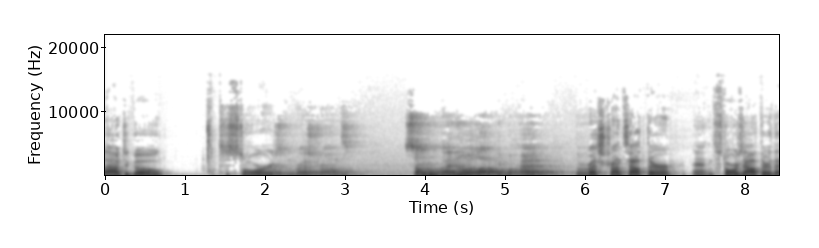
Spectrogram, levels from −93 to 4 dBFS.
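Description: At 2.11 s, just before "out there", the speech turns roomy and hollow, with thinner bass. The level drops about 5 dB, and room noise sits about 30 dB below the speech. This is a switch to a distant microphone, likely because the close one failed. It ends abruptly at 6.03 s.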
